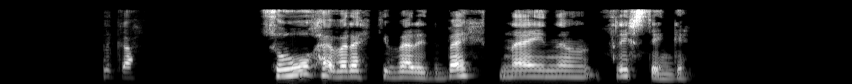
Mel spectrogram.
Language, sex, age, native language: Icelandic, female, 40-49, Polish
